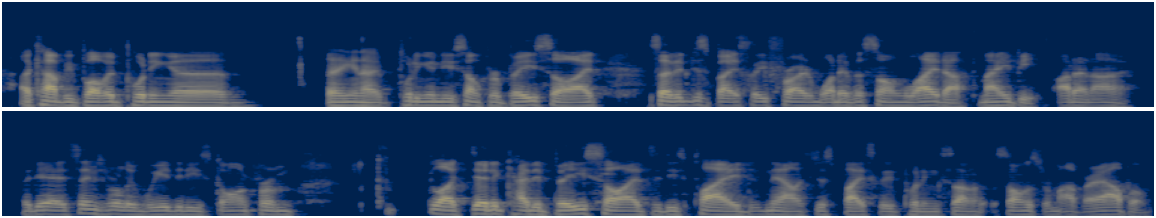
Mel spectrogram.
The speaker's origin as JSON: {"language": "English", "country": "Australia", "tie": "born or raised there"}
